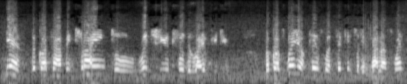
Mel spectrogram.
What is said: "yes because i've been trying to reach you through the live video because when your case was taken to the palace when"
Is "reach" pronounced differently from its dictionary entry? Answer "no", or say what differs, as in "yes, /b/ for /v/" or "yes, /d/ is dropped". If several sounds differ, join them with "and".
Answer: no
